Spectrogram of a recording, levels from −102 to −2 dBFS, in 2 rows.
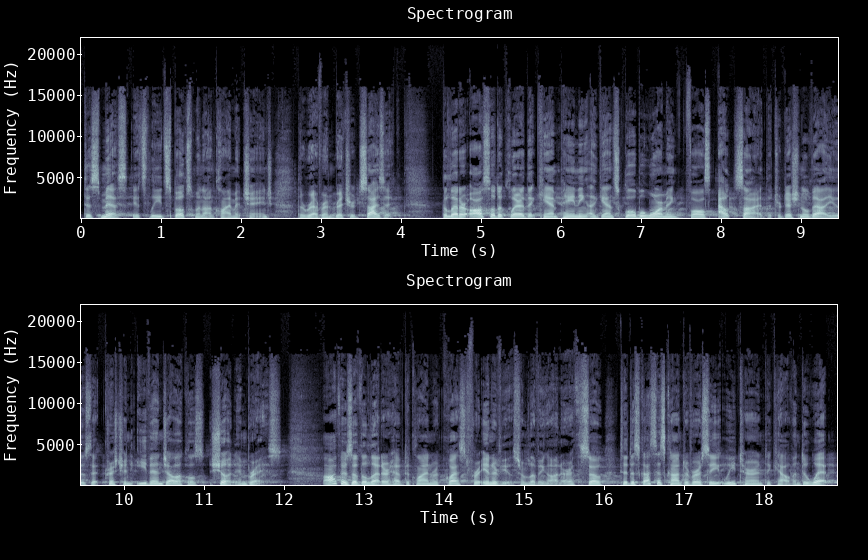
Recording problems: echo of what is said; noticeable; throughout; 130 ms later, 15 dB below the speech

